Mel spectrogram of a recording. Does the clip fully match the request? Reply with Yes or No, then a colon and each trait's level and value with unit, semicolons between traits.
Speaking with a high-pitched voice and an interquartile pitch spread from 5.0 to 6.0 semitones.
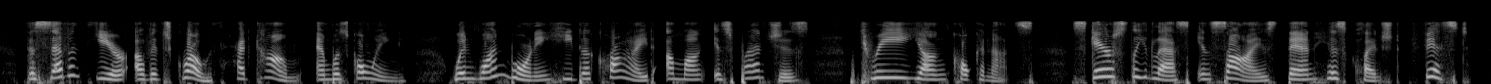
Yes: high, 245 Hz; wide, 5.4 semitones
